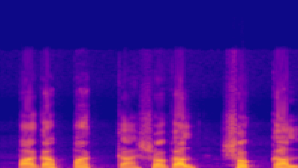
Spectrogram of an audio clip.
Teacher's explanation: শব্দে জোর দেওয়ার জন্য শব্দের অন্তর্গত ব্যঞ্জনের দ্বিত্ব উচ্চারণ হয়, একে বলে দ্বিত্ব ব্যঞ্জন।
